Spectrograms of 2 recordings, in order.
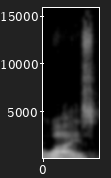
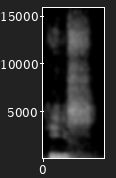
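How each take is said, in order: First: It is said like the word 'wise'. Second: It is said like the word 'east'. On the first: The speaker calls it wrong. "we always pronounced it Wise" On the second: The speaker calls it right. "it is in fact pronounced East"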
